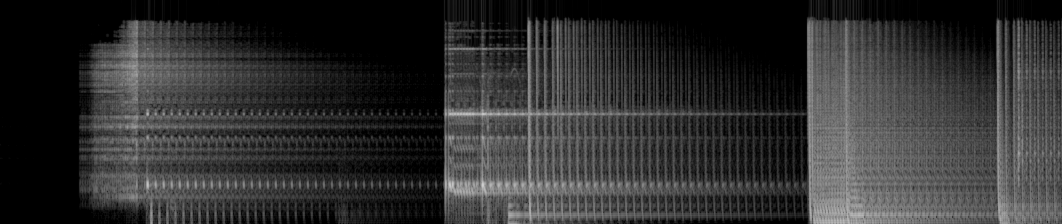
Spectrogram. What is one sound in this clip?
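Short electronic tones play, each followed by rapid echoes that bounce and slowly fade.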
